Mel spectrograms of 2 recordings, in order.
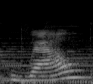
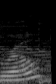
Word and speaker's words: row: T in this case it's like a like row instead of row cuz it's like my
